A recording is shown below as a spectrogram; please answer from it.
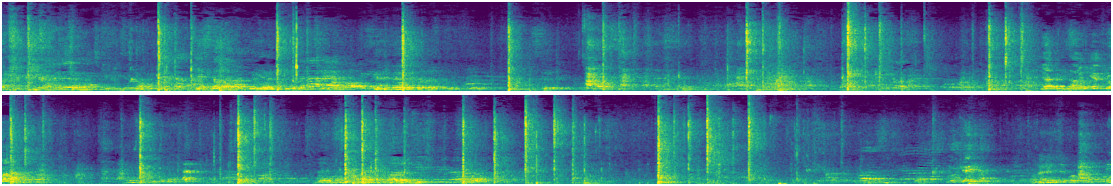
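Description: Hand strikes and blocks in a Wing Chun Biu Jee drill: many sharp slaps of bare hands against fingerless MMA gloves and forearms, in quick irregular bursts with a few louder smacks. Men's voices talk and laugh between the exchanges.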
